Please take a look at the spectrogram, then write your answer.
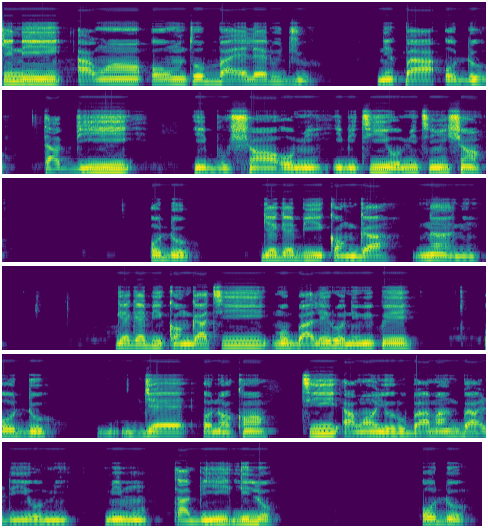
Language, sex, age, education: Yoruba, male, 30-45, tertiary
